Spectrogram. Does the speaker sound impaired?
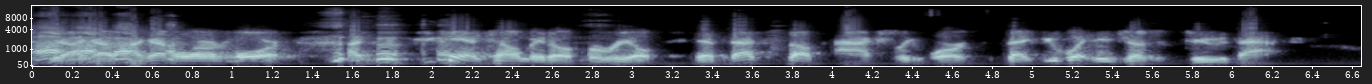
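Yes: cleft palate; congenital cleft palate, mouth, ear, nose and throat structure differ from most people, cannot blow up balloon.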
